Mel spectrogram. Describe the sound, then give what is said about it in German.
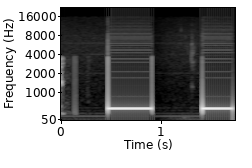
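A telephone busy signal as a radio show's call to a guest travelling by car fails to connect: two steady mid-pitched beeps, each lasting under half a second with a short silent gap between, loud and clean with no one talking. “Ich glaube, Gerald ist mit dem Auto unterwegs und äh, da werden wir gleich nochmal anrufen, jetzt hier beim Gerald Fleischacker.”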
